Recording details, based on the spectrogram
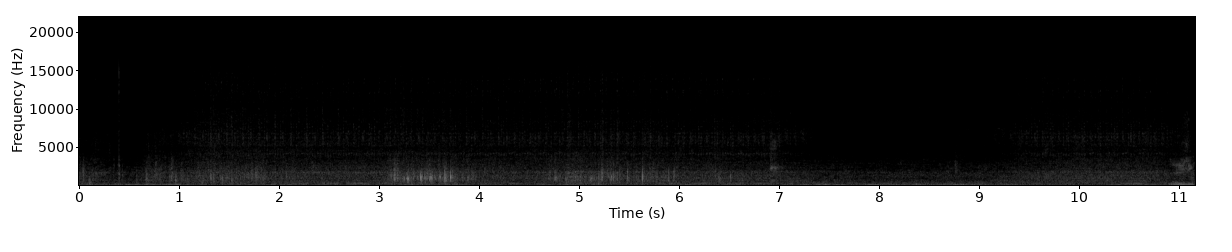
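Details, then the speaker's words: Acura MDX after the power steering whine fix, air bled from the system: engine idles evenly while the wheel is turned left and right, with no pump whine: quiet power steering. "quiet again i'm rotating the wheel rotating to the left so yeah that's the fix"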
